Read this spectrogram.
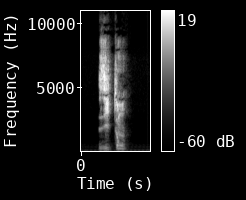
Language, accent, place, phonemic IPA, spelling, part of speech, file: French, France, Lyon, /zi.tɔ̃/, zython, noun, LL-Q150 (fra)-zython.wav
- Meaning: zythum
